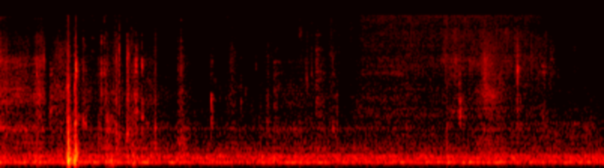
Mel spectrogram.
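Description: A single sharp knock about a second in and a few faint clicks, over a faint steady low hum.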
